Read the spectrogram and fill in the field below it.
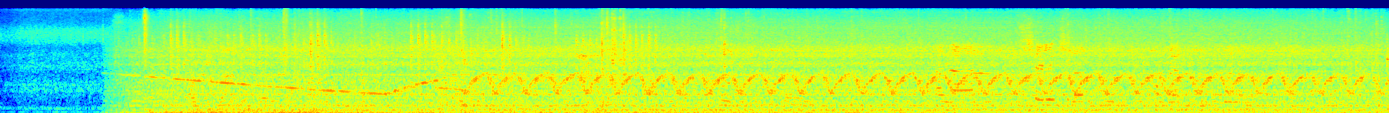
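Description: A vehicle engine rumbles while driving.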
